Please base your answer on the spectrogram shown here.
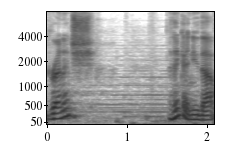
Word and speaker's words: Greenwich: Recently you learned green witch is pronounced Greenwich.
